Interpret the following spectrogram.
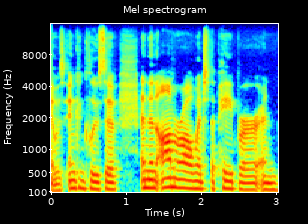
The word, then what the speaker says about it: Amaral: But Amaro I can never say her name. Amaral. Amaral, thank you.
